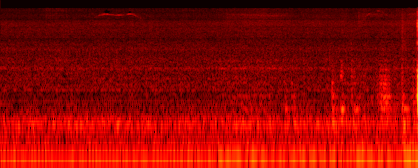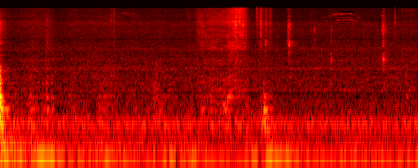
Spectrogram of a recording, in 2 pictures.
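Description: Steady low background hum, with one sharp knock about four seconds in and a few faint short sounds around it.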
